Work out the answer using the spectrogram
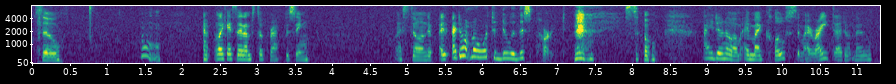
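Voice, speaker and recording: A woman's voice: mid-range voice, darkish tone, slight background noise. A woman vlogger chatting casually about her shopping haul, giggling often and rambling with lots of fillers, her tongue a little burnt. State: burnt tongue, slightly slurred. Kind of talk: casual rambling chat to camera.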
